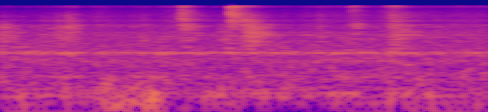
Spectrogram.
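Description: Low room noise in a pause between speech: a steady low rumble with a faint, steady high-pitched hum.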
